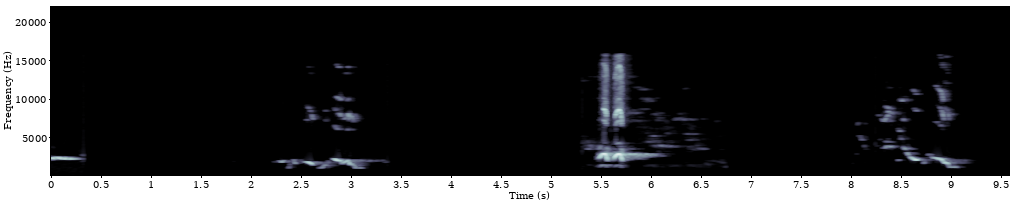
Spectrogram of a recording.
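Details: Fluted oriole phrases with downward-sliding notes alternate with one harsh, rasping, cat-like screech in the middle, about three seconds between utterances.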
